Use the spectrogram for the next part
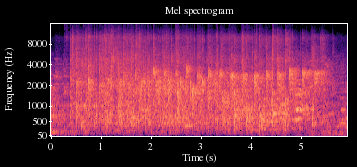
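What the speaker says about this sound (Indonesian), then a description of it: "Tepuk tangan." A classroom of students claps their hands together, a dense continuous patter of many small hands sustained for several seconds.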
